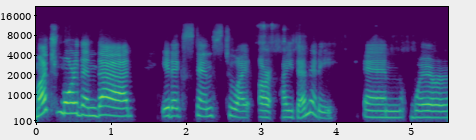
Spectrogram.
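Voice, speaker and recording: A woman with a Spanish accent talks at a very slow pace, her voice dry and close with no echo. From El Salvador. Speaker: elementary Spanish teacher. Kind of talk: interview.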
